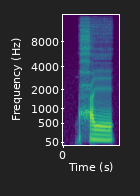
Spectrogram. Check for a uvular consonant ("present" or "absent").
absent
